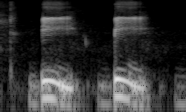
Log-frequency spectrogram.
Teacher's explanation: বি উচ্চারণ করতে গেলে তোমার উপরে এবং নিচের দুই ঠোঁট কিন্তু একত্র করতে হচ্ছে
